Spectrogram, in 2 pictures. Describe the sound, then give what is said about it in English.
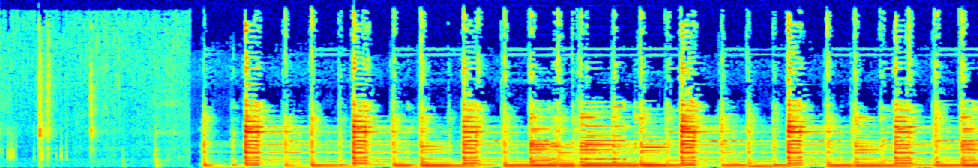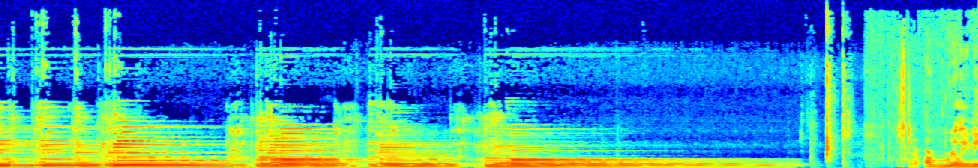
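An electric guitar with a delay effect, played on a dual pickup setting, plays a run of quick picked notes and then sustained chords. Each note trails into repeating echoes, ending in a long ringing decay before a brief final strum. “Here, I might as well go full on get some delay going.”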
